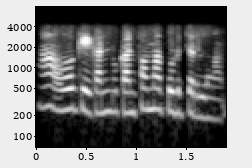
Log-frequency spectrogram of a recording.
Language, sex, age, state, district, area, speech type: Tamil, female, 18-30, Tamil Nadu, Tiruchirappalli, rural, conversation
